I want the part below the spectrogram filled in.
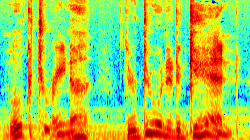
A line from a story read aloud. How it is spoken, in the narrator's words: Rexy exclaimed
